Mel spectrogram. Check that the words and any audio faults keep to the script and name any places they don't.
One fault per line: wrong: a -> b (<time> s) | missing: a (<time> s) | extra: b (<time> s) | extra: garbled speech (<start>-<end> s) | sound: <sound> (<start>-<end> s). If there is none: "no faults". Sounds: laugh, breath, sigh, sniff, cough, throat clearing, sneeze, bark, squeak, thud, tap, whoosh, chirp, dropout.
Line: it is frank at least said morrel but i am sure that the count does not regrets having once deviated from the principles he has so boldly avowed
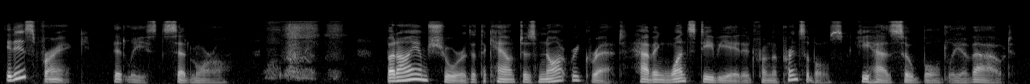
sound: sniff (2.6-3.5 s)
wrong: regrets -> regret (5.7 s)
